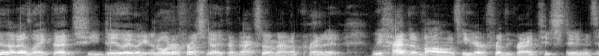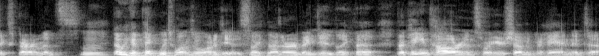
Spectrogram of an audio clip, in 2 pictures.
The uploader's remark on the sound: We're aware of a slight issue with the audio in this episode, and apologize.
